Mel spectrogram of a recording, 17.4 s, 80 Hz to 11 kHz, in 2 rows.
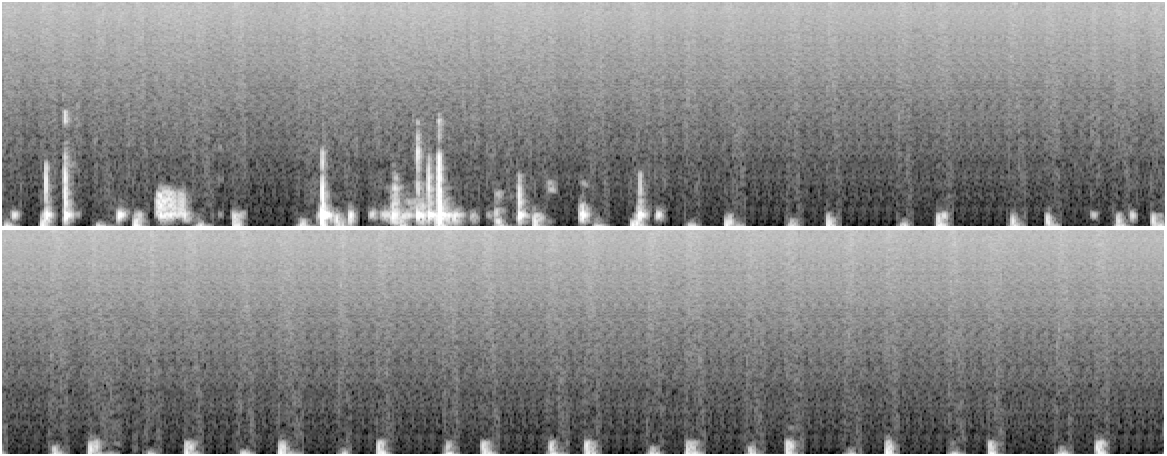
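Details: Heartbeat recorded while the person was falling asleep: steady, regular lub-dub at about 75 to 80 beats a minute after brief rustling at the start.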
